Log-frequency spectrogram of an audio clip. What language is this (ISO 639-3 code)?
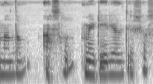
kas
